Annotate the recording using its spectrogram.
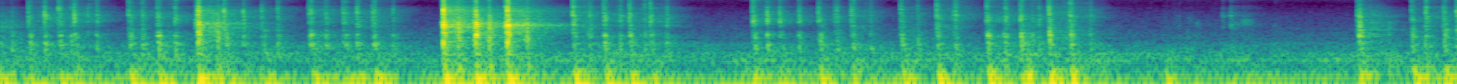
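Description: Fingers type rapidly on a mechanical keyboard, with keys clicking and clacking.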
